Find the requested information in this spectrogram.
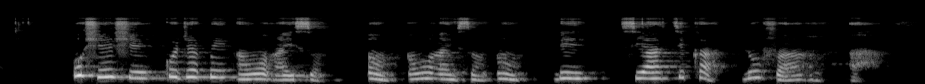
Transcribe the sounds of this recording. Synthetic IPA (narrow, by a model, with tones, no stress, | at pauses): o˦ʃe˧˦ʃe˧ko˦d͡ʒɛ˦k͡pe˦a˦˨w̃ɔ̃˧a˨i˨sã˨ | ã˨a˨w̃ɔ̃˧a˨i˨sã˨ã˦˨ | bi˦ | si˦a˧ti˦ka˦˨lo˦fa˨˦ã˨ | a˨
